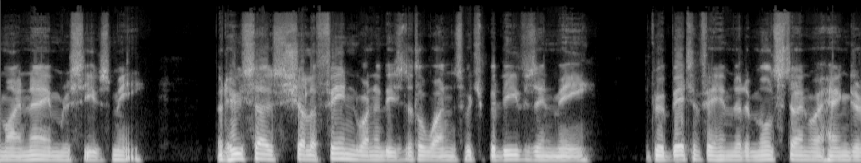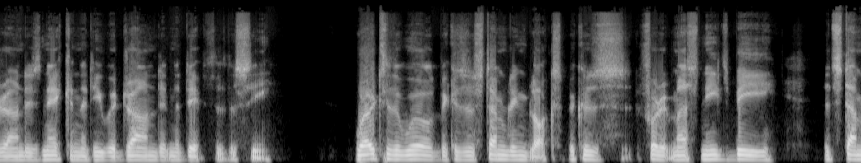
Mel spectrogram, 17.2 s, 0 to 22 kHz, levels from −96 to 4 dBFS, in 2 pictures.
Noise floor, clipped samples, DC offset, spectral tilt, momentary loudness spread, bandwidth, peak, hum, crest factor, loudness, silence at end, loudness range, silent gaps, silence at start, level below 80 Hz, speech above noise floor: -82 dBFS; under 0.1%; under 0.1%; -6 dB/octave; 7 LU; 16.5 kHz; 0 dBFS; none; 14 dB; -15 LUFS; 0 s; 2 LU; none; 0 s; -44 dBFS; 67 dB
